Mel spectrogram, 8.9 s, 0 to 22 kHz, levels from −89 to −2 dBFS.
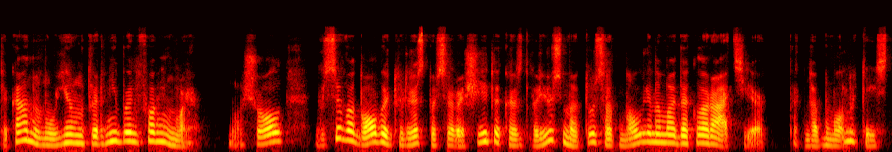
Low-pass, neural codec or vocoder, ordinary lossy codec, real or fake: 9.9 kHz; autoencoder, 22.05 kHz, a latent of 192 numbers a frame, VITS, trained on one speaker; Opus, 16 kbps; fake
